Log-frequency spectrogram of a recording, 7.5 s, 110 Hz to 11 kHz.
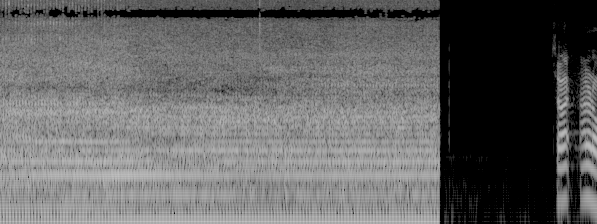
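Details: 2016 Toro Recycler push mower, free find: steady even single-cylinder drone, no misses or surging, before shut-off; runs smoothly.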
